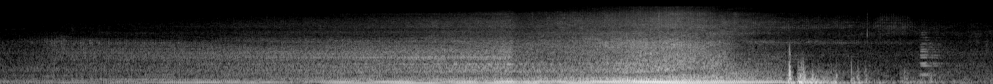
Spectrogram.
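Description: A motor vehicle's engine running, growing louder as it draws close and passing loudest about six to seven seconds in, then fading. A few sharp knocks follow about eight seconds in.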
